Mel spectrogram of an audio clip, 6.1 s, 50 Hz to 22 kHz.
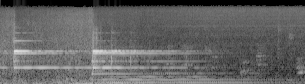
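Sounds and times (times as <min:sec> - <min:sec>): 
experimentally cast iron bell struck and ringing: 0:00.3 - 0:06.0
low rumble: 0:00.7 - 0:06.0.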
